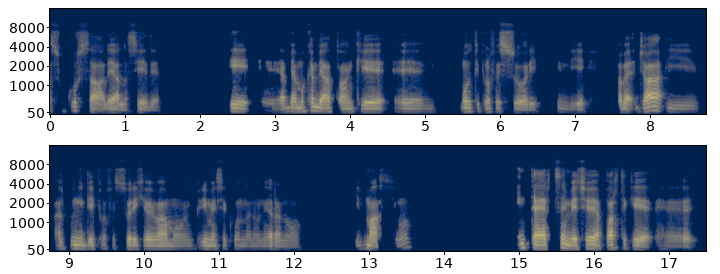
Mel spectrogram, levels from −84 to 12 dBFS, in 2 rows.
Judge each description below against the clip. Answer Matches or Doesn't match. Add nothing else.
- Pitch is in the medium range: Doesn't match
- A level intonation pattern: Matches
